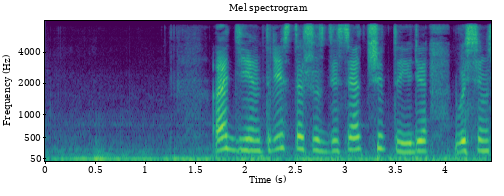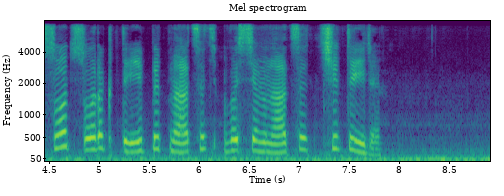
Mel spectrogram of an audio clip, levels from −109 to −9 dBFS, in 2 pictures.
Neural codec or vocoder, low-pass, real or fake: codec, 16 kHz in and 24 kHz out, 1.1 kbps, FireRedTTS-2 codec; 7.2 kHz; fake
